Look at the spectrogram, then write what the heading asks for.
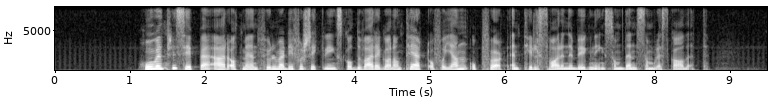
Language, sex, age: Norwegian, female, 36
